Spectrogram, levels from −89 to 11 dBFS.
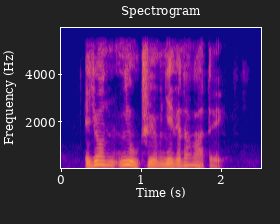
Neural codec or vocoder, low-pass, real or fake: codec, 16 kHz, 8 kbps, FreqCodec, smaller model; 5.4 kHz; fake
